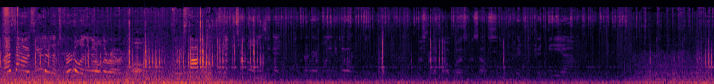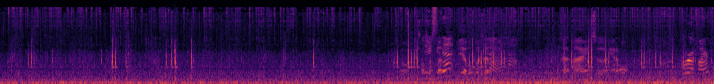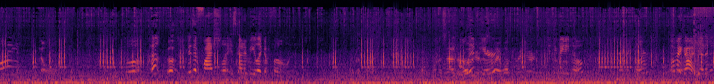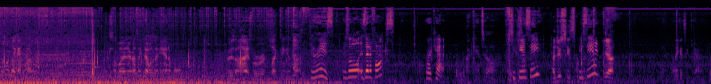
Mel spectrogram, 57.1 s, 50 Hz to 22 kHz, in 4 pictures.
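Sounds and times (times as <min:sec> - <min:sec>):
car engine and road drone: 0:00.0 - 0:57.0
indistinct voices: 0:22.1 - 0:46.5.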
